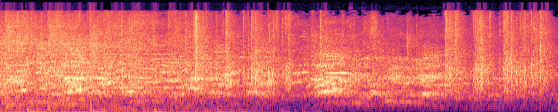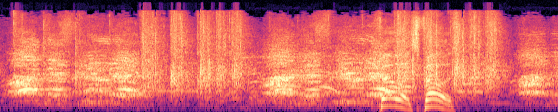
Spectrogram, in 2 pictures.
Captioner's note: crowd cheering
